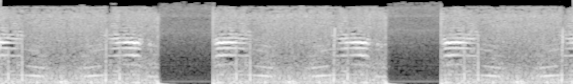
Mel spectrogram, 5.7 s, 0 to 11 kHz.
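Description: A 15-year-old chubby black and white male cat meows three times, each call a long, drawn-out, slightly strained yowl separated by brief silences. The cries are loud, with no talking.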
